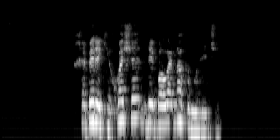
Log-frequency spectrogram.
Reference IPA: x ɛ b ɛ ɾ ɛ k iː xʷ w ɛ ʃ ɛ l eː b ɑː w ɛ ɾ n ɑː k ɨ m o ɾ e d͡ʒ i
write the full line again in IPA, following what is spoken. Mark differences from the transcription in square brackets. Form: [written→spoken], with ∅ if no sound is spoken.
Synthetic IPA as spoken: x ɛ b ɛ ɾ ɛ k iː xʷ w ɛ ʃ ɛ l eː b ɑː w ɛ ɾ n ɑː k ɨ m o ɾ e d͡ʒ i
